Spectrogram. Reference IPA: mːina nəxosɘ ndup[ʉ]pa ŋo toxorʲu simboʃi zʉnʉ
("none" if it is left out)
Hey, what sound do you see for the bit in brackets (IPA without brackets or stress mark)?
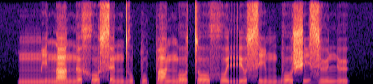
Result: u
